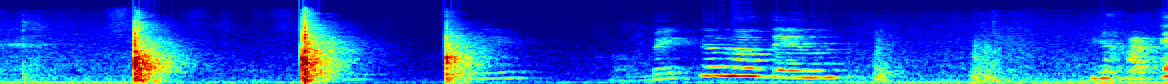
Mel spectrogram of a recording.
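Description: A filled metal cake tin knocked down on the tabletop three times, sharp knocks a little over half a second apart.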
